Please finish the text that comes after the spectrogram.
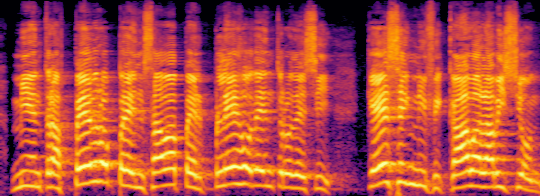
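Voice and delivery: loud preacher's delivery with drawn-out key words; preaching. Real, not acted. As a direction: proclaim the Bible story to the congregation. Preaches the story loudly.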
